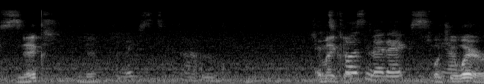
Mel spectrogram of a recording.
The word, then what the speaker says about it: NYX: uh nyx uh what is ny nyx it's pronounced nyx nyx cosmetics that's what you wear right cosmetics you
